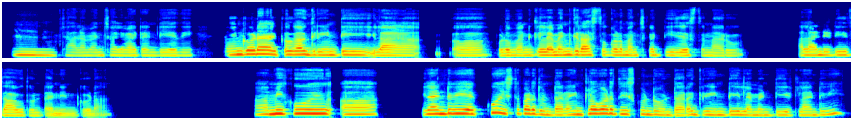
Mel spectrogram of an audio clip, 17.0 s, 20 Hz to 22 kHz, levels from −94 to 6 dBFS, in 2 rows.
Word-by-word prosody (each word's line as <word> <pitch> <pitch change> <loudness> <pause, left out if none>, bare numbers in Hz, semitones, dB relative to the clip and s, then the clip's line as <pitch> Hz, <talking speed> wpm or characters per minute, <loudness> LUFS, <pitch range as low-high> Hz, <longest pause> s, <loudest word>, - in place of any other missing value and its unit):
హ్మ్. 195 -2 -2 0.2
చాలా 175 -1 -14
మంచి 180 +1 -13
అలవాటండి 180 0 -9
అది. 175 0 -14 0.4
నేను 215 +2 +2
కూడా 245 +1 +6
ఎక్కువగా 215 +1 +2
గ్రీన్ 195 0 -2
టీ 210 - 0 0.2
ఇలా 180 0 0 0.7
ఆహ్, 175 0 -6
ఇప్పుడు 175 -1 -4
మనకి 180 +1 -6
లెమన్ 185 +2 +1
గ్రాస్‌తో 200 -1 0
కూడా 190 0 0
మంచిగా 185 +1 -8
టీ 185 - -7
చేస్తున్నారు. 175 -2 -8 0.7
అలాంటి 190 0 -3
టీ - - -2
తాగుతుంటాను 170 - -7
నేను 85 -1 -12
కూడా. 90 - -11 1.6
ఆ! - - -7
మీకు 265 +1 +6 0.5
ఆహ్, 235 0 -1 0.5
ఇలాంటివి 255 +2 +5
ఎక్కువ 305 +5 +1
ఇష్టపడుతుంటారా? 230 -8 0
ఇంట్లో 245 +5 +3
కూడా 275 0 +5
తీసుకుంటూ 230 -2 -3
ఉంటారా? 185 +2 -4
గ్రీన్ 200 -1 -4
టీ, - - -2
లెమన్ 185 -1 -6
టీ 195 - -8
ఇట్లాంటివి? 195 +7 -7
195 Hz, 140 wpm, -22 LUFS, 180-220 Hz, 1.6 s, కూడా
